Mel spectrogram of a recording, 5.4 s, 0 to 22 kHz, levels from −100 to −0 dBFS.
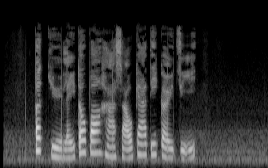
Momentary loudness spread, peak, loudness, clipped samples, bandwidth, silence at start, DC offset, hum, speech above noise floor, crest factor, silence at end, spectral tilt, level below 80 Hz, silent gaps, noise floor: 11 LU; -6 dBFS; -28 LUFS; under 0.1%; 13 kHz; 0.7 s; under 0.1%; none; 31 dB; 24 dB; 1.45 s; -4.5 dB/octave; -80 dBFS; none; -58 dBFS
